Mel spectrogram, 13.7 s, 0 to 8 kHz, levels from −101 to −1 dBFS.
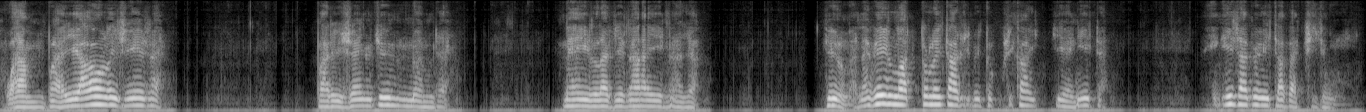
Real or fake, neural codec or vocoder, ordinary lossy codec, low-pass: fake; codec, 16 kHz, 4.8 kbps, FACodec; none; none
